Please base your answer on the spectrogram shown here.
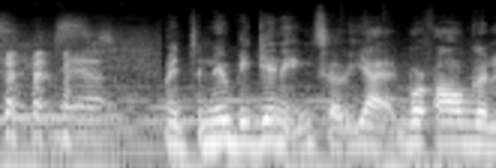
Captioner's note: laughing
